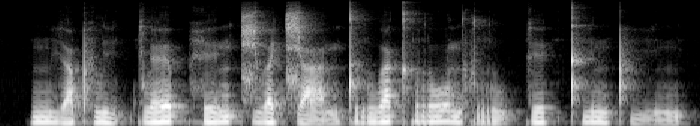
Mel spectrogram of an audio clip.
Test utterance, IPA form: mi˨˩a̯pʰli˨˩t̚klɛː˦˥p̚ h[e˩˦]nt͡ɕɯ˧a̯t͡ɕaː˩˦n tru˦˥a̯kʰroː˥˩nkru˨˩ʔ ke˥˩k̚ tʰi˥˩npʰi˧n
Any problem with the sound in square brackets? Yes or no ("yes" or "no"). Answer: yes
